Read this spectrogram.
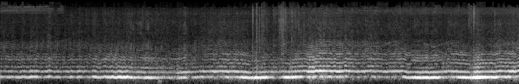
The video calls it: Bees Sound Effect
